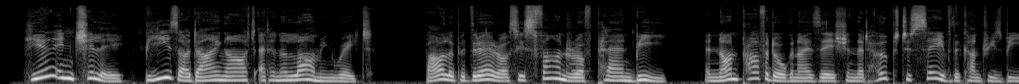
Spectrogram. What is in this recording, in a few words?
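British narration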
